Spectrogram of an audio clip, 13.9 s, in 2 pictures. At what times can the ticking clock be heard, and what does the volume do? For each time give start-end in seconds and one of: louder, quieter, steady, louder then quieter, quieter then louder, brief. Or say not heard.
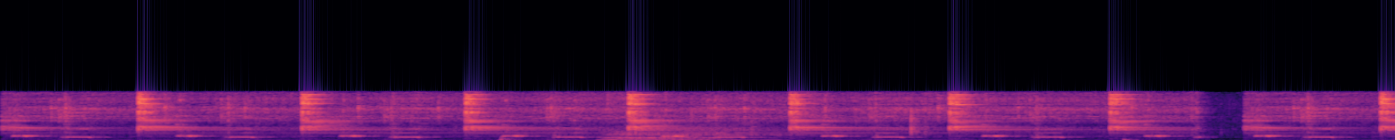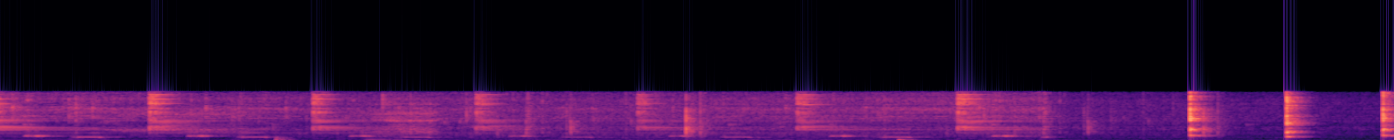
0.0-12.2 quieter
12.9-13.9 brief.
